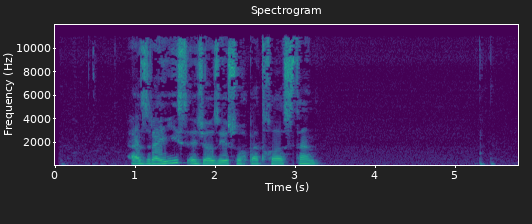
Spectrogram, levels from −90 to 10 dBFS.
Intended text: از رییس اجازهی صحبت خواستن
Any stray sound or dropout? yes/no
no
